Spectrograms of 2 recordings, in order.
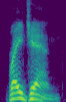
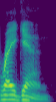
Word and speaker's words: Reagan: It's Ray Jen, not Reagan. Ray Jen. Well, it looks like Reagan.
